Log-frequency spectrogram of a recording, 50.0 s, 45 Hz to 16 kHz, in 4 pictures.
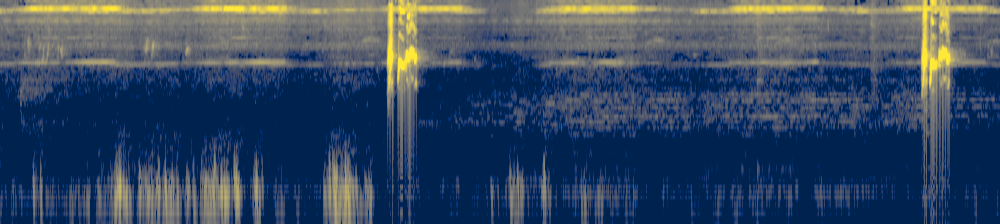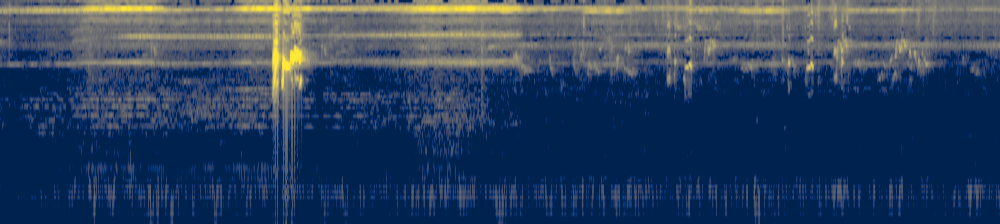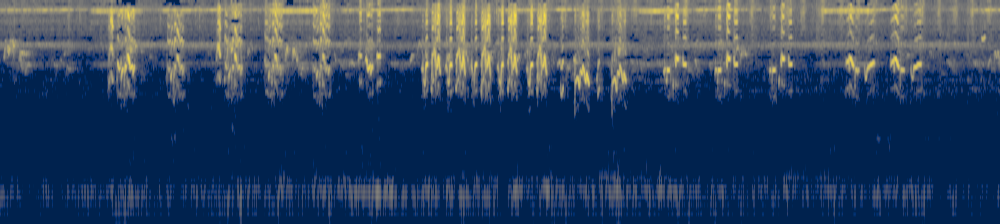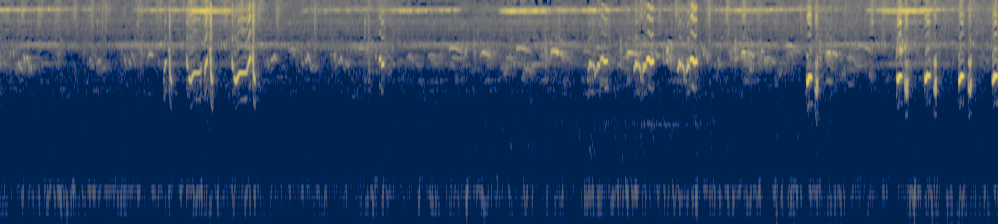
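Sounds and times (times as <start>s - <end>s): bulbuls chirping and whistling: 0.0s - 5.7s, 11.4s - 12.4s, 13.4s - 24.1s, 25.9s - 38.0s, 38.6s - 49.9s
faint low hum: 0.0s - 49.9s.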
